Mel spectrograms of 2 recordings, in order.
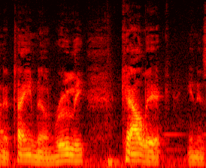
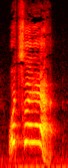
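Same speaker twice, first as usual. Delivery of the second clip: put-on boy's voice; 7 dB louder than usual. Boy Ben asks.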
